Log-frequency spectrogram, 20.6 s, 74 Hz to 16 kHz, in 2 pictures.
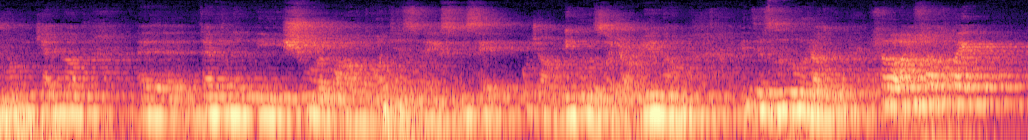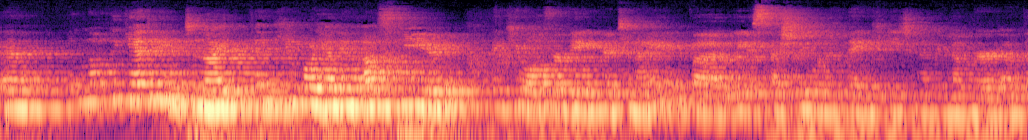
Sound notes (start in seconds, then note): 5.2 non-english speech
